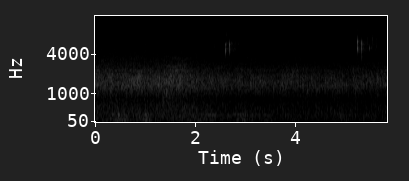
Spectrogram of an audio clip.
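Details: Male Eurasian woodcock roding at dusk over heathland in spring/summer, a display flight to attract a mate, passing almost overhead: two sharp, high squeaks about three seconds apart over a steady background hiss.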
